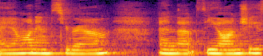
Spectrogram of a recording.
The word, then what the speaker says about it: Yeonji: It's Yeonji. That's spelled Y-E-O.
